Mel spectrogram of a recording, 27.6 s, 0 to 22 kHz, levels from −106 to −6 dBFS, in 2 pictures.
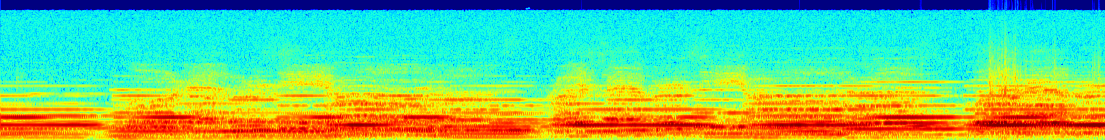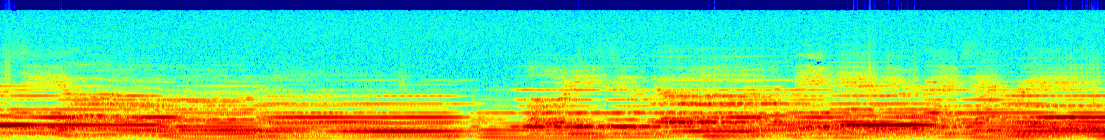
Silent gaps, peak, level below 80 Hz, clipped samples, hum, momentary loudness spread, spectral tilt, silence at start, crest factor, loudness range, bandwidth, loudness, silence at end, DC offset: none; 0 dBFS; -36 dBFS; 0.1%; none; 8 LU; -8.5 dB/octave; 0 s; 10 dB; 5 LU; 15.5 kHz; -11 LUFS; 0 s; under 0.1%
